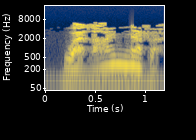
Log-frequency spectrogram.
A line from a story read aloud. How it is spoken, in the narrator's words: she exclaimed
